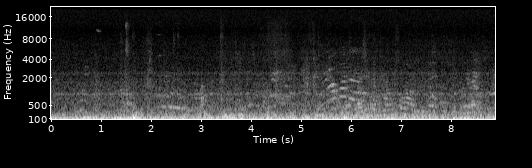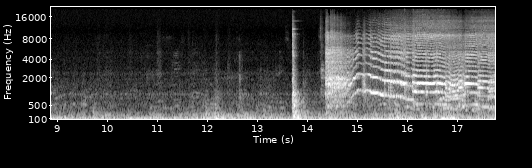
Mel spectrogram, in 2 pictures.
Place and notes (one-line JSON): {"title": "Anykščiai, Lithuania, in a train", "date": "2014-08-31 14:33:00", "description": "tourist train stops at the crossroads", "latitude": "55.53", "longitude": "25.12", "altitude": "79", "timezone": "Europe/Vilnius"}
